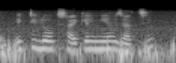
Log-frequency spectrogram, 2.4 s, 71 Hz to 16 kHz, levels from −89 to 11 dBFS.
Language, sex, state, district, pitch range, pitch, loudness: Bengali, female, West Bengal, Paschim Medinipur, 185-235 Hz, 230 Hz, -16 LUFS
